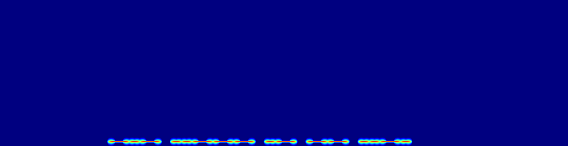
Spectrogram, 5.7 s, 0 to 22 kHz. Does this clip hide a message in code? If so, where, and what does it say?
Yes: Morse code from 1.2 to 4.1 s, heard as a keyed tone, about 23 wpm, 700 Hz. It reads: K2AMF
